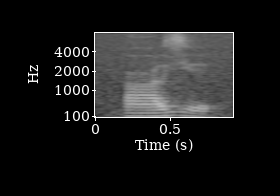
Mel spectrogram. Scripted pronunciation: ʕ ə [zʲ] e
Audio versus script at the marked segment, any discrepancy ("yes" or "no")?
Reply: no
